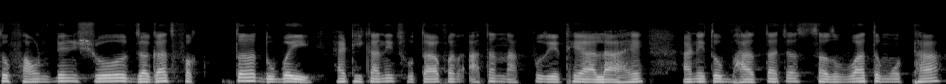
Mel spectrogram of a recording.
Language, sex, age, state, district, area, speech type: Marathi, male, 30-45, Maharashtra, Nagpur, urban, spontaneous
